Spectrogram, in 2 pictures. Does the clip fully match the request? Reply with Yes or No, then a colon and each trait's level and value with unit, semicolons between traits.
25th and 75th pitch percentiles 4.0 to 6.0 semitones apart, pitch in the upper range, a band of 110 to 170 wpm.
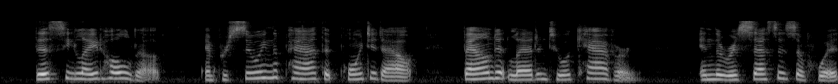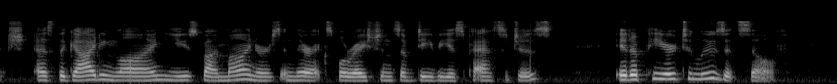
Yes: average, 4.9 semitones; high, 215 Hz; average, 145 wpm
